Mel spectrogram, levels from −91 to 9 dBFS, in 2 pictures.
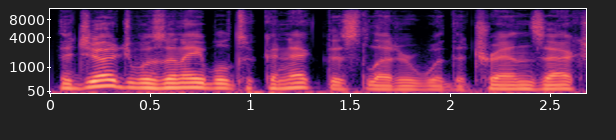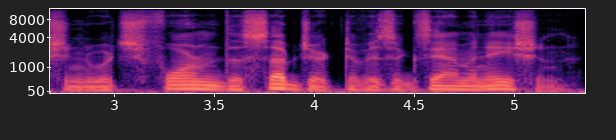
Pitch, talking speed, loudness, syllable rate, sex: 110 Hz, 200 wpm, -18 LUFS, 6.0 syllables/s, male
